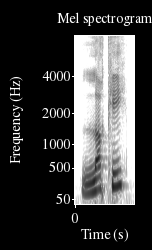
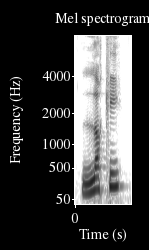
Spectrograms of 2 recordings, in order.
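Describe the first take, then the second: No difference in how they are said.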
